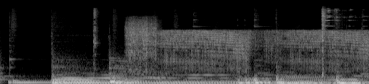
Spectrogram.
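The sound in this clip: Electrical hum from a live mains socket with faulty wiring: a steady, low buzzing drone with a faint crackle. It starts quieter, then jumps louder after about half a second and holds level, with no voices.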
